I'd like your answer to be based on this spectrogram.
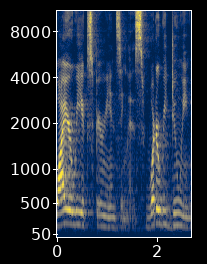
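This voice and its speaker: The speaker is a woman. Her pitch is fairly low. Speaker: spiritual coach and yoga teacher. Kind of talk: spiritual talk to camera. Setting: livestream. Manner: slow and deliberate.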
